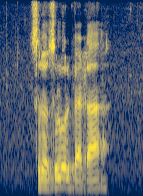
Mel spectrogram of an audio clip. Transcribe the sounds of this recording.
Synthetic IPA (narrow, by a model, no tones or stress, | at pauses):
sɾosuloːlpaːʈaː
